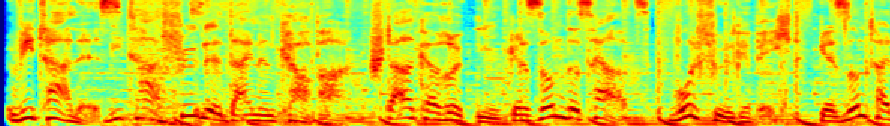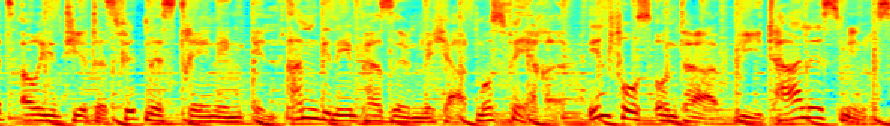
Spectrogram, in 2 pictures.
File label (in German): Funkspot; Vitalis; Processed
